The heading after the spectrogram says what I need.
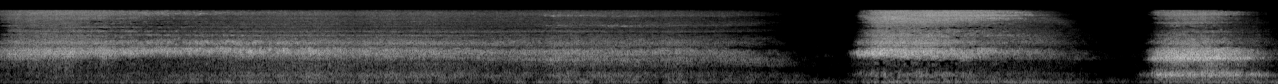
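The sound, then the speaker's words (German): Deep, forceful breaths in and out, loud and airy, with a hissing quality. One long breath lasts about eight seconds, followed by two shorter breaths separated by brief silences. No voices are heard. “Und das macht natürlich Geräusche und das klingt dann ungefähr so, wenn du die Luft einatmest. Und wieder ausatmen.”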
